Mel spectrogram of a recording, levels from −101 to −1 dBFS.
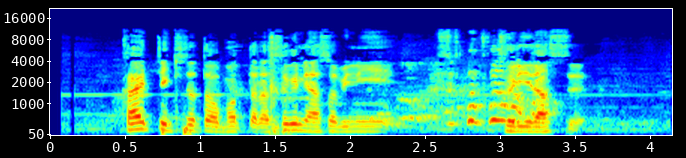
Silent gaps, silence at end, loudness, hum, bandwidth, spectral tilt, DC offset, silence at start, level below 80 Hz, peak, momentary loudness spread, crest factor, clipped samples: none; 0.6 s; -24 LUFS; none; 11.5 kHz; -4.5 dB/octave; under 0.1%; 0.5 s; -58 dBFS; -4 dBFS; 16 LU; 22 dB; under 0.1%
